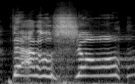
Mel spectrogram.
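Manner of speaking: high, slow mock shout; smug gloating quote. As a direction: gloat it out triumphantly. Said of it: "I'm like".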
